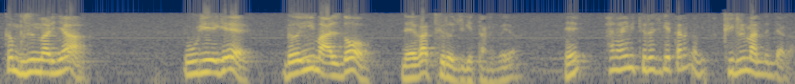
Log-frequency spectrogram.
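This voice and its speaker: Man, pastor, sermon, husky voice, dull lo-fi recording. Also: sits high, animated, a little fast. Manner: storytelling preacher, acts out both sides of a dialogue, repeats key lines.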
